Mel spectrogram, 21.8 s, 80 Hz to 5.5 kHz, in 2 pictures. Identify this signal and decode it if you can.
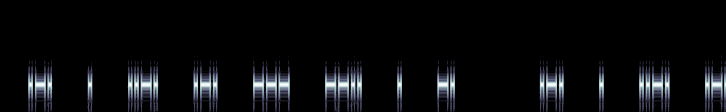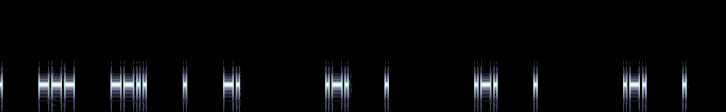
Morse code, heard as a keyed tone, about 25 wpm, spaced as for 12 wpm, 600 Hz. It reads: REFROZEN REFROZEN RE RE RE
